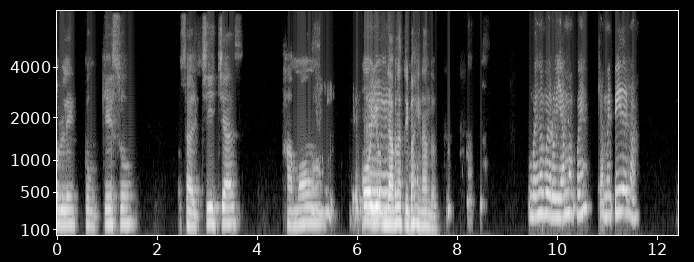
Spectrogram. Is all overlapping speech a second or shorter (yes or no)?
no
